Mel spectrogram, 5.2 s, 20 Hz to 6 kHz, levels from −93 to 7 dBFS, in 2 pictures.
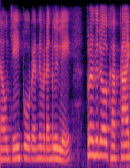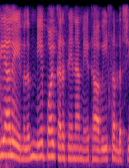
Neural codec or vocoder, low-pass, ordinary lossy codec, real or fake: codec, 16 kHz, 2 kbps, X-Codec, HuBERT features, trained on balanced general audio; 5.4 kHz; none; fake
